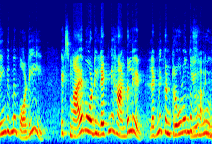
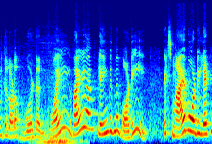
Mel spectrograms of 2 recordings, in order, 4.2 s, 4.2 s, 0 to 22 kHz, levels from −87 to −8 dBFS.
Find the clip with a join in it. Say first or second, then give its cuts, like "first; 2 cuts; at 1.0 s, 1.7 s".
second; 1 cut; at 0.9 s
